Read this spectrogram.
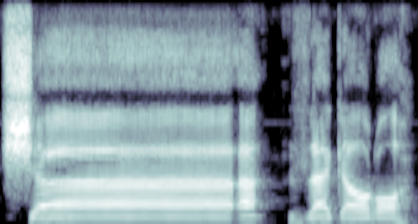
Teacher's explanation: شاء الف مدہ، اس کے اوپر مد بھی ہے تو ہم نے اس کو خوب لمبا کرنا ہے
